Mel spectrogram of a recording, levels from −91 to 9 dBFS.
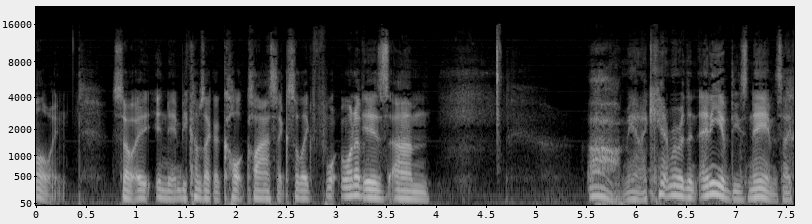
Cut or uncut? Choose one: cut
